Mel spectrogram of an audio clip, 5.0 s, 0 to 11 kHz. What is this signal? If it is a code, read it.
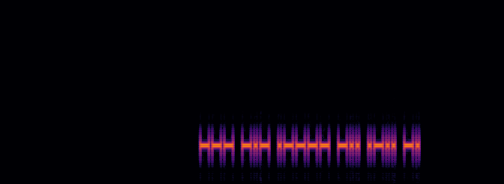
Morse code, heard as a keyed tone, about 40 wpm, 700 Hz. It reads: OK1DLN
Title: DXCC-100 Call Signs - 6 Characters - Repeated 3x - 40wpm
